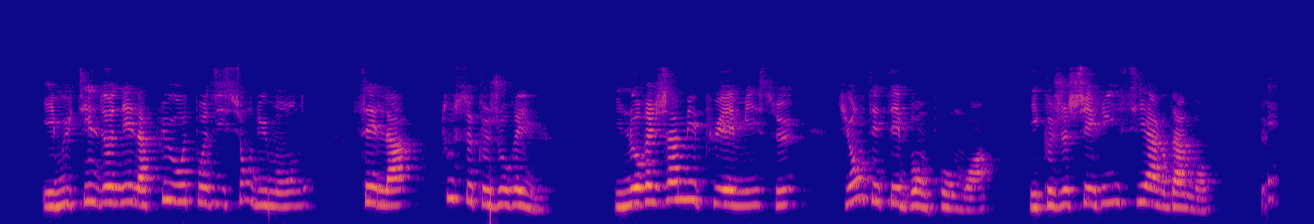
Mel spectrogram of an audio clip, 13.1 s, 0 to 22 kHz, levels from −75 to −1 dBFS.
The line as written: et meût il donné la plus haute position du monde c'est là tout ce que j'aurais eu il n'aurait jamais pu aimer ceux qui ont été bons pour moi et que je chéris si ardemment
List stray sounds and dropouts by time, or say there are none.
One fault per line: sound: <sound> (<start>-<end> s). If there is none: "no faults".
sound: laugh (12.6-12.8 s)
